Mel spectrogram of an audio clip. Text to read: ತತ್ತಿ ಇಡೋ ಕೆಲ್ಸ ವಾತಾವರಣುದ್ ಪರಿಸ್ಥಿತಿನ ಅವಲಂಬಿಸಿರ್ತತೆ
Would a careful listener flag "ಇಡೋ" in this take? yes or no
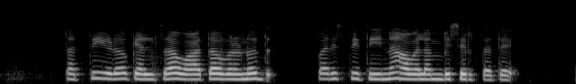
no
